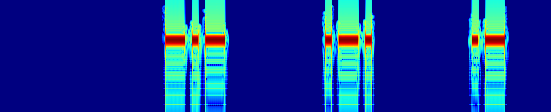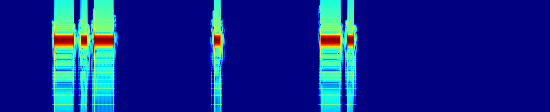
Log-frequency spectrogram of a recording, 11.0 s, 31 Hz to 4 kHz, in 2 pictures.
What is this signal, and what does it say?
Morse code, heard as a keyed tone, about 18 wpm, spaced as for 7 wpm, 700 Hz. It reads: KRAKEN
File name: SOUND WORDS 18 wpm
